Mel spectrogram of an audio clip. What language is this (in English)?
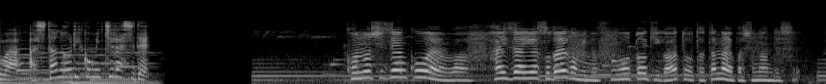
Japanese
